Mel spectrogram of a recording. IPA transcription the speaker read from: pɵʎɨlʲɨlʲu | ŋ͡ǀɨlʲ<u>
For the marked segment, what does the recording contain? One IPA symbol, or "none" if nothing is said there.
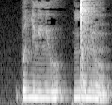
ũ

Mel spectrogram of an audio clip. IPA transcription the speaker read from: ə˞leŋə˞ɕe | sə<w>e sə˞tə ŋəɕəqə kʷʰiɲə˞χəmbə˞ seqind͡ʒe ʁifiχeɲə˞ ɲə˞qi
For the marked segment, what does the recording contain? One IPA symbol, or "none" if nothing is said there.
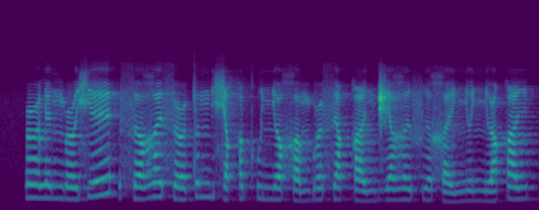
ʁ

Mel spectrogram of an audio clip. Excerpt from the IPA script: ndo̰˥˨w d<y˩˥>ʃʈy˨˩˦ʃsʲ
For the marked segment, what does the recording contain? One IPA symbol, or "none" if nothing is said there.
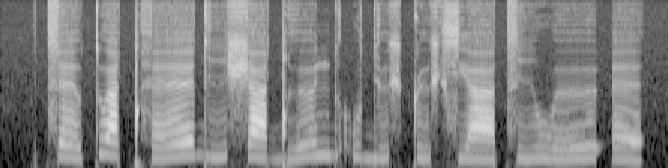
y˩˥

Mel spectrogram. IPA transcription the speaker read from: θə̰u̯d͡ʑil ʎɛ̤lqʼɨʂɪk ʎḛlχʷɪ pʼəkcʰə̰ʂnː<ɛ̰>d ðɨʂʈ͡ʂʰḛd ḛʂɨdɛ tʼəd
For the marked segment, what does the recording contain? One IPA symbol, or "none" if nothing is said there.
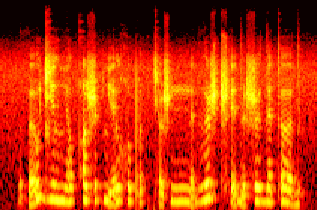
ɛ̰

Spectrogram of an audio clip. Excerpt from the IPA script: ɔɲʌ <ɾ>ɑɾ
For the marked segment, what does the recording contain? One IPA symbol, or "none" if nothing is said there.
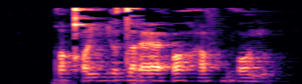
d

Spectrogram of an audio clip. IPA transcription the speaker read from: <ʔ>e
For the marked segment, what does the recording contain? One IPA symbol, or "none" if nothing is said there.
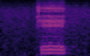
k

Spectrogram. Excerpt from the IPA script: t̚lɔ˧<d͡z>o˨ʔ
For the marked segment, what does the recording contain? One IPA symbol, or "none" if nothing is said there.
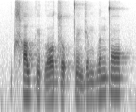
d͡z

